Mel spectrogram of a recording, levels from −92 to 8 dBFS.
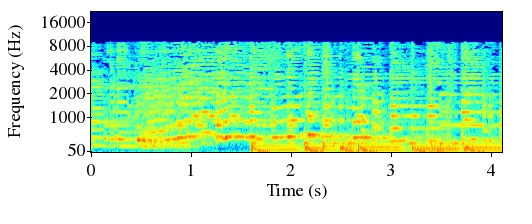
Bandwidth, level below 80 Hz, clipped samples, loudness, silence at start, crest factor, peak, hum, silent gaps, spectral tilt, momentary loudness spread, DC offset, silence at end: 9.6 kHz; -28 dBFS; under 0.1%; -17 LUFS; 0 s; 16 dB; -2 dBFS; none; none; -4.5 dB/octave; 3 LU; under 0.1%; 0 s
